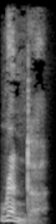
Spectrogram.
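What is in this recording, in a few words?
"render", English, British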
